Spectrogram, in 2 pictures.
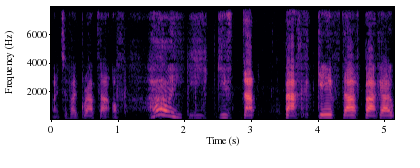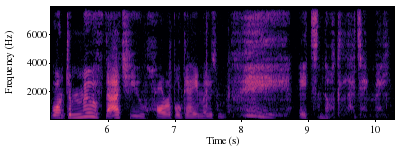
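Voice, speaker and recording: A woman of forty with a cold hosts a live retro gaming stream in a lowish, sing-song voice, taking her time. She chats to viewers and mutters to herself as she plays, chatty and self-deprecating, with no room sound.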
